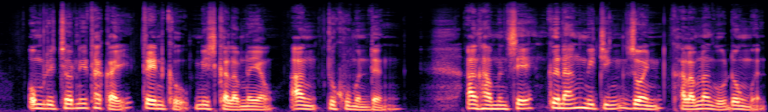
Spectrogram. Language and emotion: Bodo, sad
